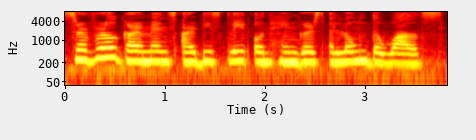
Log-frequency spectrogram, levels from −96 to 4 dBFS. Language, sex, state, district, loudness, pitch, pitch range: English, female, Nagaland, Kohima, -15 LUFS, 220 Hz, 210-230 Hz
